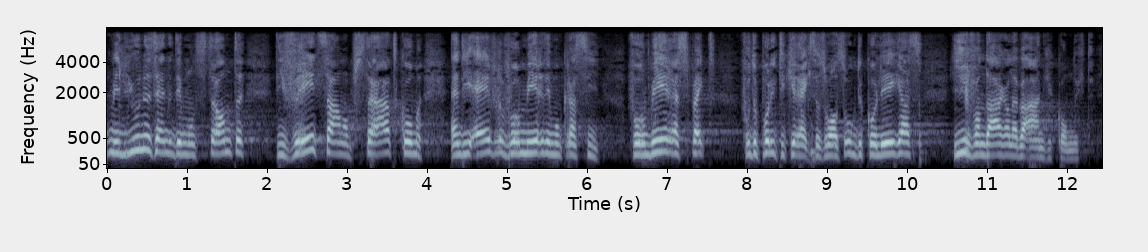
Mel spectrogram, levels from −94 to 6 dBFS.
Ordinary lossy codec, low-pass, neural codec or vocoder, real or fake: none; 7.2 kHz; vocoder, 44.1 kHz, 128 mel bands every 512 samples, BigVGAN v2; fake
